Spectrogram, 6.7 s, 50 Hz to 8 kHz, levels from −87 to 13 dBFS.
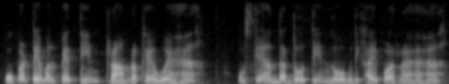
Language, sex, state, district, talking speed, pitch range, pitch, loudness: Hindi, female, Jharkhand, Garhwa, 150 wpm, 255-285 Hz, 265 Hz, -20 LUFS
